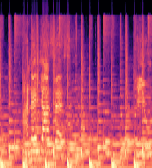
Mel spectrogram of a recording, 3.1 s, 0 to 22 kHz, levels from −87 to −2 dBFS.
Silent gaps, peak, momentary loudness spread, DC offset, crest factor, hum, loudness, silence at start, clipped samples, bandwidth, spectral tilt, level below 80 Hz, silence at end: none; 0 dBFS; 6 LU; 4%; 10 dB; none; -10 LUFS; 0 s; 1%; 16.5 kHz; -5 dB/octave; -14 dBFS; 0 s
